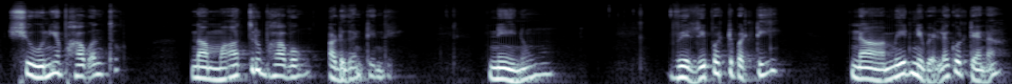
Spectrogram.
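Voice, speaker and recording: Slow, mellow woman reading a novel. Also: lowish voice, breathy edge. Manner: slow, emotive first-person reading. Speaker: storyteller. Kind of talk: reading a literary novel aloud.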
